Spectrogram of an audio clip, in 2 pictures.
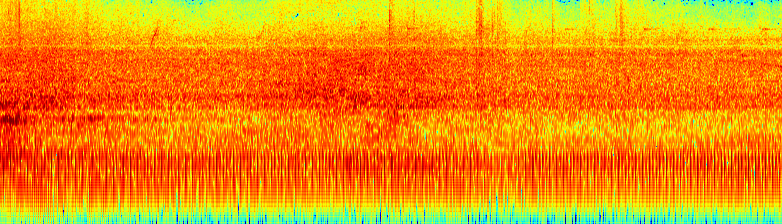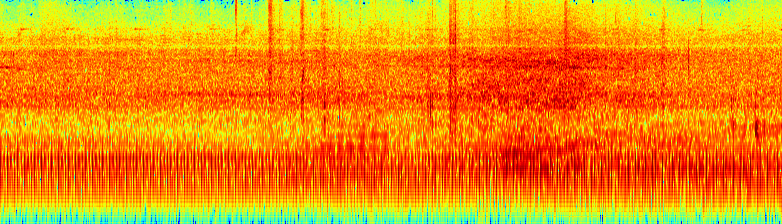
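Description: A steady motor hum, engine-like, over a constant outdoor noise, with a few faint clicks scattered through it.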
